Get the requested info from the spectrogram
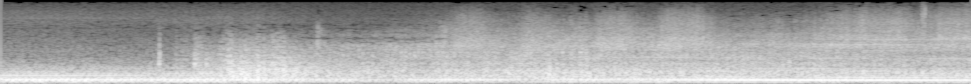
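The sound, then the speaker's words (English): Constant propeller-engine drone fills a small plane's cabin while a thunderstorm's roaring, rumbling wash swells around it, with a few sharp crackles early on. Loud throughout, with no voices. “If by chance we should not pass through this incredible maelstrom”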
